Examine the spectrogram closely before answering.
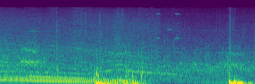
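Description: A car door opens with a thud.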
